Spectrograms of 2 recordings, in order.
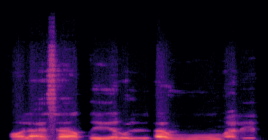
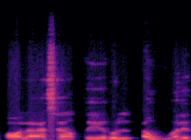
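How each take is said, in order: First: The doubled w is held with a nasal hum. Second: The doubled w is short and quick. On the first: The speaker calls it wrong. "Dia masih gun gunnah" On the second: The speaker calls it right. "Harus cepat"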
